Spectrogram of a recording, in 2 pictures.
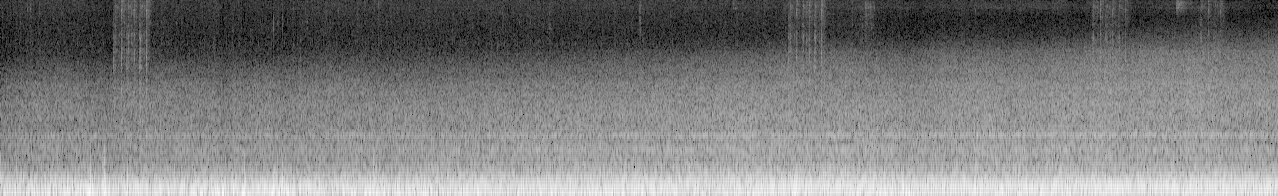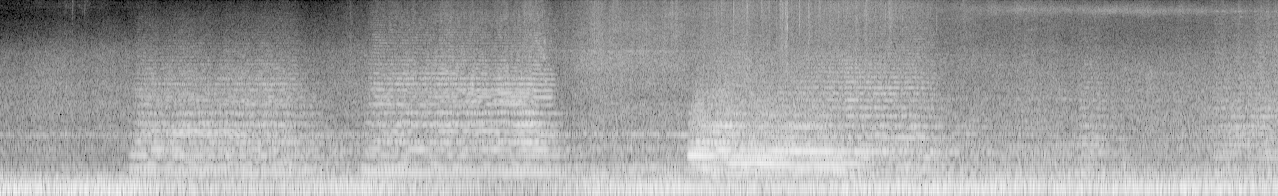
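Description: Diesel freight train approaching with a low rumble. Past the halfway point the lead Union Pacific locomotive's air horn sounds three long blasts, the last dropping in pitch as the locomotive passes. Tank cars then roll by near the end.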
